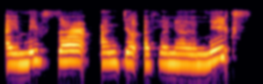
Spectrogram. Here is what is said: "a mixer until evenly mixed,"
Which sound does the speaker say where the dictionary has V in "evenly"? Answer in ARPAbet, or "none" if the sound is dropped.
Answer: F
